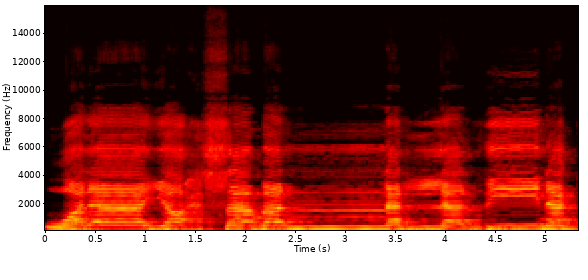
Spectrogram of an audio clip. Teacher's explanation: यहाँ नून मुशद्दद पर गुन्ना करेंगे।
